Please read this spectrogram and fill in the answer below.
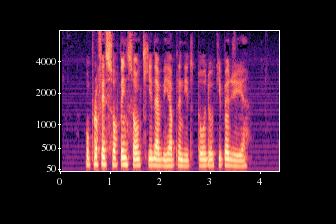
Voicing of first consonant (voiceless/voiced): voiceless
